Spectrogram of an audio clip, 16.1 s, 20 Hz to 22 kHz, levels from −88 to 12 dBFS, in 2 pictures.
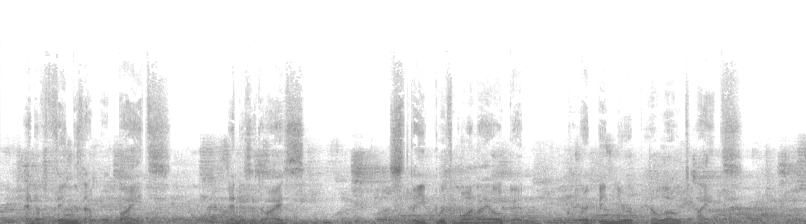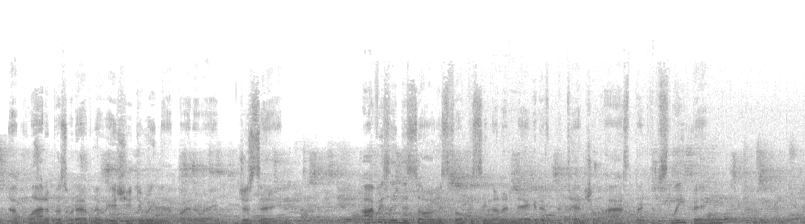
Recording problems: chatter from many people; loud; throughout; 3 dB below the speech
rain or running water; noticeable; throughout; 15 dB below the speech

